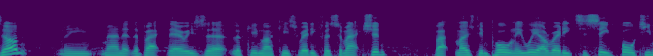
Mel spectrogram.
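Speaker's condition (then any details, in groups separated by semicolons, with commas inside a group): No condition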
